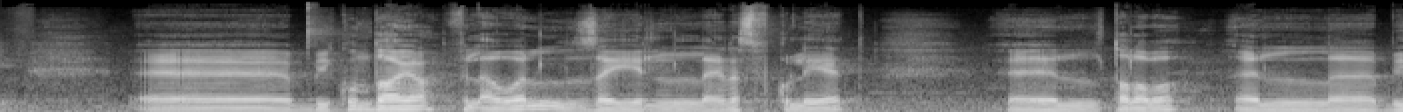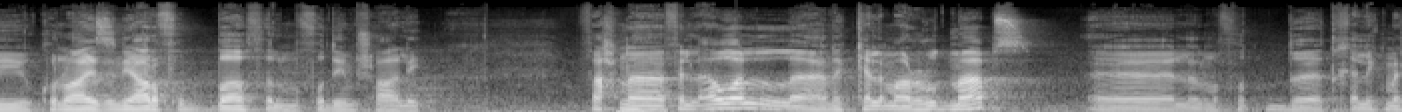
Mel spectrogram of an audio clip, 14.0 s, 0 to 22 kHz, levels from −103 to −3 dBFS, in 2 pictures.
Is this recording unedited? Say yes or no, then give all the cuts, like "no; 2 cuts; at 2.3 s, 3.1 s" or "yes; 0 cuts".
yes; 0 cuts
